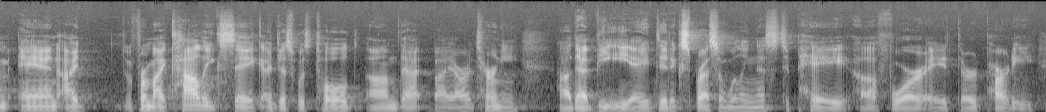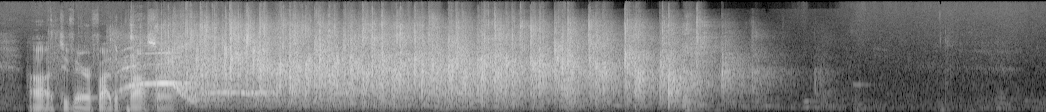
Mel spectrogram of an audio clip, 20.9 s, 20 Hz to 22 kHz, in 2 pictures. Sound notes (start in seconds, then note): 11.5 audience cheering; 11.5 audience applauding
